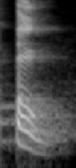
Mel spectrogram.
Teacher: tenho duas vogais não eu vou ter uma vogal e uma semivogal · Então, se eu pedisse, por exemplo, para vocês me dizerem como é que essa palavra é formada, vocês iam me falar que o A é a vogal e o O a semivogal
